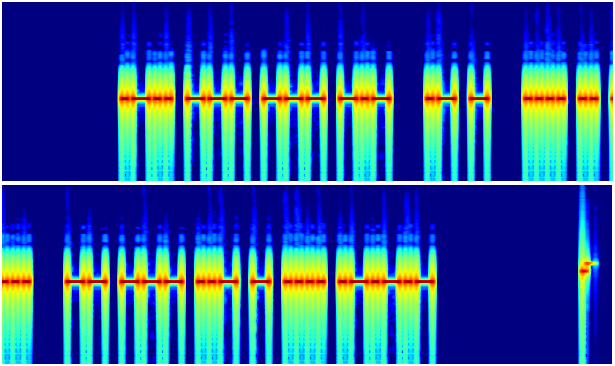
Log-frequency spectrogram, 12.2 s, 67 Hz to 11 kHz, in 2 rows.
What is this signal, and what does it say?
Morse code, heard as a keyed tone, about 22 wpm, 700 Hz. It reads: LOOK AT HIS MOUTH.
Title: Sentences from Top 1500 Words 22wpm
